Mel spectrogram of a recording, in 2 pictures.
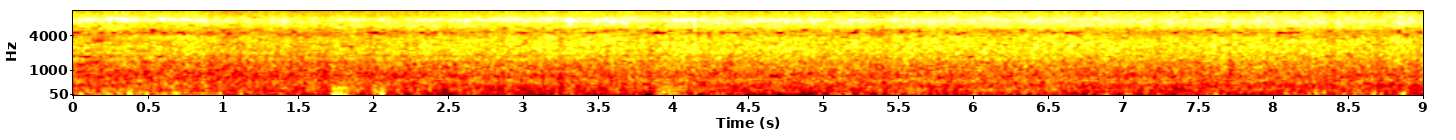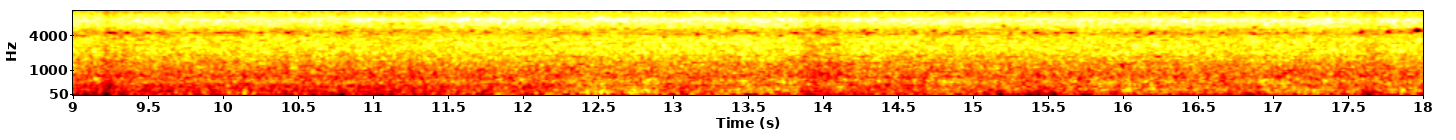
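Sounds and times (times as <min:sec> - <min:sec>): floodwater rushing over rocks: 0:00.0 - 0:18.0
wind gusting on microphone: 0:00.0 - 0:18.0.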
